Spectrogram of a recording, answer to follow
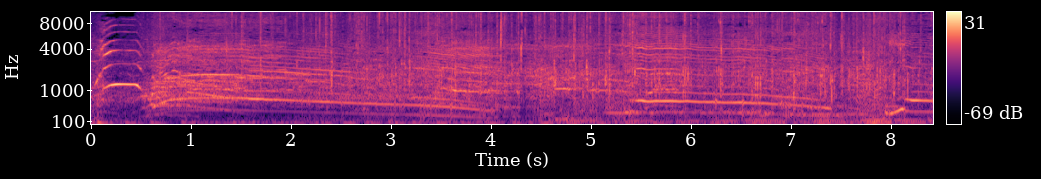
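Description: A young boy shouting long cheers of "wheeeey" and "yaaaay", each falling slowly in pitch, over a stadium crowd cheering a goal.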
